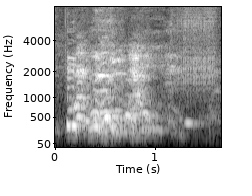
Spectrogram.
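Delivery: high squealing real laugh. Real, not acted. Laughing at his mom's reaction. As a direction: burst out laughing at the memory.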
